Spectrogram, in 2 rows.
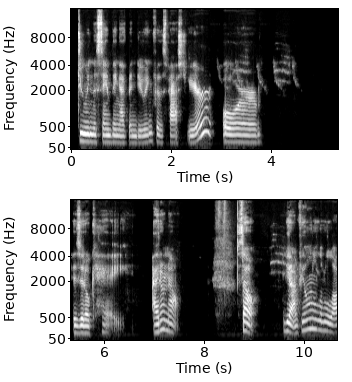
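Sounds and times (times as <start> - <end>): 
speech: 0.2 - 3.9, 5.4 - 7.6, 8.2 - 10.6
bright bird chirp: 1.9 - 5.0, 7.5 - 10.6.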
